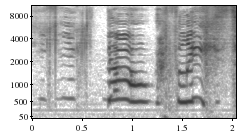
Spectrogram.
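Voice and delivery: high, whimpering mock plea; whiny pleading. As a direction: beg in a tiny whine. Pleading about old age.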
